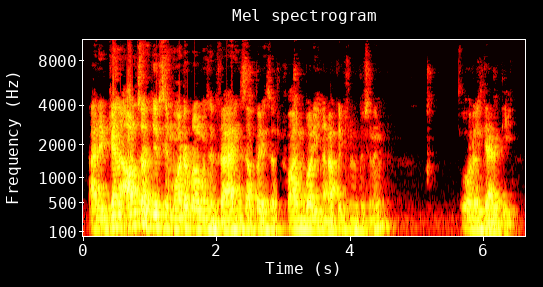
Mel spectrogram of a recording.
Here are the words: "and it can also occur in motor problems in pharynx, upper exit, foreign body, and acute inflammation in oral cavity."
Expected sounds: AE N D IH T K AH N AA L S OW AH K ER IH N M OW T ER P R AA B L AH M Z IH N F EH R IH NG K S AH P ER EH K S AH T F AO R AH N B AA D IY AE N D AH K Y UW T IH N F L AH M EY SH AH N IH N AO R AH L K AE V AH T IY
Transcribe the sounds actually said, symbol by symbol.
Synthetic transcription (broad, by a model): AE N D IH T K AH N AA L S OW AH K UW IH N M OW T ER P R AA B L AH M S IH N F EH R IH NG S AH P ER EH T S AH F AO R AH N B AA D IY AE N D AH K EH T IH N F AH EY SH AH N IH N AO R AH L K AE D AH T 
